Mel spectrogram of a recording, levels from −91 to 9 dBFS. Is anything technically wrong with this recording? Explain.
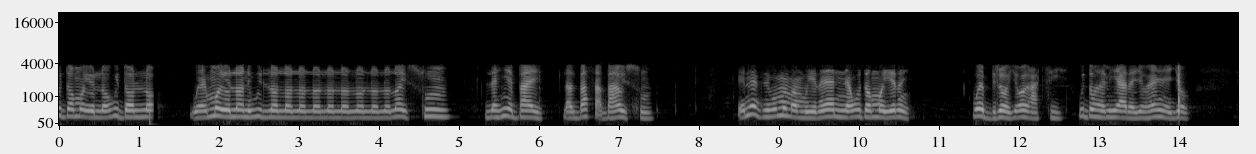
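Yes. The speech shows two kinds of fault on top of a telephone-band line.

Packet loss with pitch repetition occurs at 1.14 to 1.24 s, a gap of about 100 ms, and again at 3.30 s, a brief 20 ms dropout. The longer gap fits roughly five consecutive 20 ms packets going missing. To bridge each hole, the receiver loops the last pitch period. At 3.30 s this is a momentary held, buzzy tone. At 1.14 s the repetition runs past its fade-out of about 50 ms, decays toward silence, and then the speech cross-fades back in.

From 8.62 to 10.65 s the tone changes abruptly. The likely cause is the input being switched to a poorer device. There is no silence at either switch and the level stays about the same, but the band narrows, with nothing above 3.1 kHz, so the speech turns dull and boxy. A faint new background noise also appears, about 45 dB below the speech. 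The fuller sound returns at 10.65 s.

The G.711 A-law coding, at 64 kbps with a 200 Hz to 3.7 kHz band, accounts for the telephone-limited bandwidth heard throughout.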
